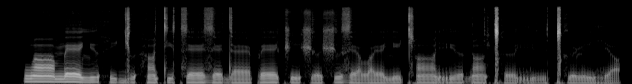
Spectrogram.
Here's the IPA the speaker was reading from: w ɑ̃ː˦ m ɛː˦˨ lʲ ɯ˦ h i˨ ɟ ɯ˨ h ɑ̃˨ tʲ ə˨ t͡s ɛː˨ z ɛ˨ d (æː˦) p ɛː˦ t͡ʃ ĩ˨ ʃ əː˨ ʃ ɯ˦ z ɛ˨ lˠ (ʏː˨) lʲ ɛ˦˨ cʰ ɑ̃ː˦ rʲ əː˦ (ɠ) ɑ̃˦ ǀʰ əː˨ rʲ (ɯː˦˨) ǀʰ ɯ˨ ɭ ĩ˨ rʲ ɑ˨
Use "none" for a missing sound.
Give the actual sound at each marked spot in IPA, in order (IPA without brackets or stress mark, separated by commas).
æː˨, ɛː˨, ɠ, ɯː˨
